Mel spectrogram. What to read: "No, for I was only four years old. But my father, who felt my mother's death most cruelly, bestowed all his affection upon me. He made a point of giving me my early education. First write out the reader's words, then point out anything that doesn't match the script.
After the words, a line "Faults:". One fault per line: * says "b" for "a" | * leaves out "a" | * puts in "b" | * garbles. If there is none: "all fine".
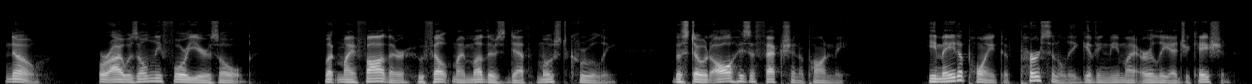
"No, for I was only four years old. But my father, who felt my mother's death most cruelly, bestowed all his affection upon me. He made a point of personally giving me my early education.
Faults:
* puts in "personally"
